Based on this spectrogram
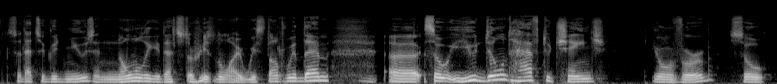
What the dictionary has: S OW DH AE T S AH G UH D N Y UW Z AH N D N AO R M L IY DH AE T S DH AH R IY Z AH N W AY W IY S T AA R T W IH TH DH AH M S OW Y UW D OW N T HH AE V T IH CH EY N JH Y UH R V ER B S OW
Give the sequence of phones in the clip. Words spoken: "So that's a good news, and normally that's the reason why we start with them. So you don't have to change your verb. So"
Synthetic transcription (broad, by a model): S OW DH AE T S AH G UH D N Y UW Z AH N N AO R M L IY DH AE T S DH AH R IY Z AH N W AY W IY S T AA R T W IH DH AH M S OW Y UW D OW N T HH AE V T IH CH EY N JH Y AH R V ER B S OW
